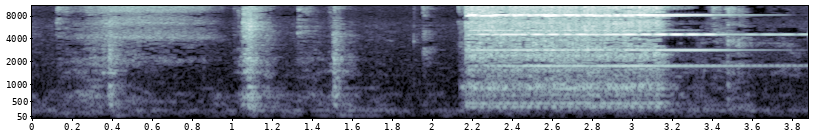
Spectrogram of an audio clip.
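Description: A telephone bell rings in a shed, sounding as one loud, bright, sustained ring of about a second after a few quiet knocks and handling noises.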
